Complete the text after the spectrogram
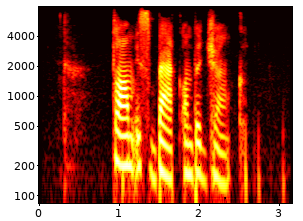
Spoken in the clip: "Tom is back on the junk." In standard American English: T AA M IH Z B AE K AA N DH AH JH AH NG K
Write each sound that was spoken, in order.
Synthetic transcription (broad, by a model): T AA M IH S B AE K AA N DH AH JH AH NG K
